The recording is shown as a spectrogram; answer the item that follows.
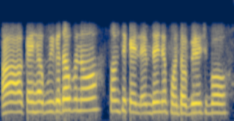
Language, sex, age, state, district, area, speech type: Manipuri, female, 30-45, Manipur, Kangpokpi, urban, conversation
